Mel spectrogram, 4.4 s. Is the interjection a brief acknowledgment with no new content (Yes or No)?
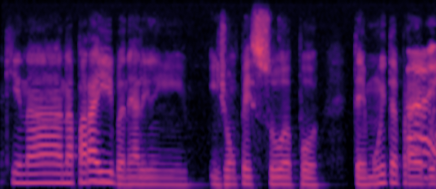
No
